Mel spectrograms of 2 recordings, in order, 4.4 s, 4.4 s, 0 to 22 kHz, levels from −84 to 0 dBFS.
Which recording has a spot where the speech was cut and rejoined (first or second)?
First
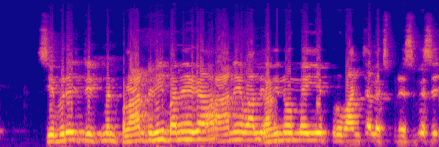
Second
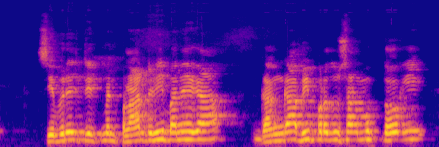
first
